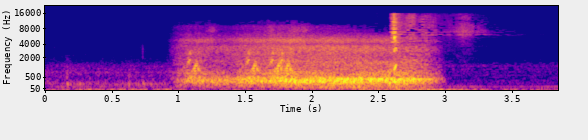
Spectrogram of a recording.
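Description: A soft whoosh sweeps through as a game view changes.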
